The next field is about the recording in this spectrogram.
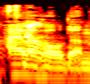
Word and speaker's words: Isla Holdham: You've put Ayla Holdham, am I saying that correctly? – And Isla. – Isla. – Yeah, spelled Isla Holdham. – Isla Holdham. Yeah,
